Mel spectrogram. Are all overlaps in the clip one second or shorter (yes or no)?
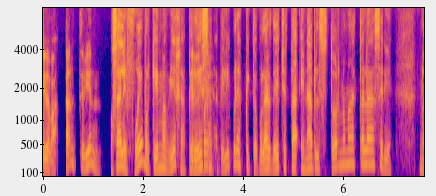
yes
